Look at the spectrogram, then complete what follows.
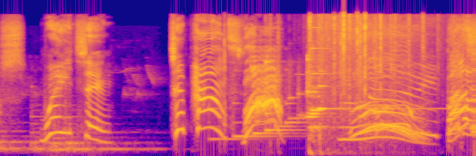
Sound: screams

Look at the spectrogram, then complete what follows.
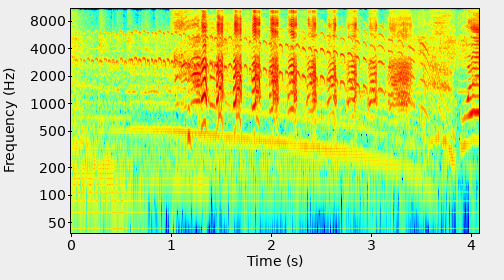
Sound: laughter

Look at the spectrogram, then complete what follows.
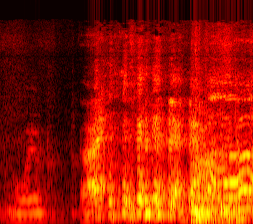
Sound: laughter

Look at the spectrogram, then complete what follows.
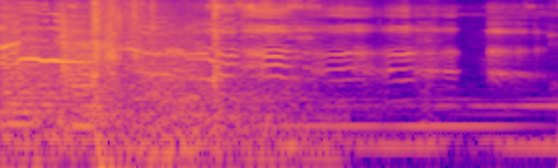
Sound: woman screaming; stone thud

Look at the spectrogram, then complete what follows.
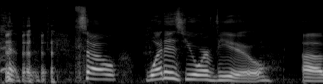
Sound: laughter

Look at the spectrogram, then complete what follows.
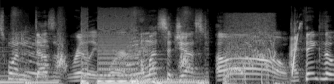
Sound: buzzing

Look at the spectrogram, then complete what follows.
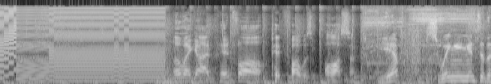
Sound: buzzing sound

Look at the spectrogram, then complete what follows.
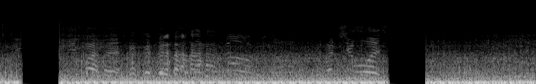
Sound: laughter

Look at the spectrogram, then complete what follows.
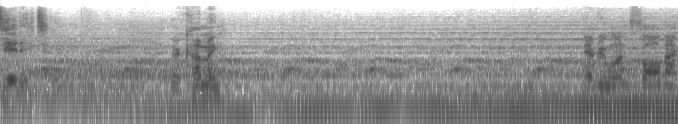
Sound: sirens approaching

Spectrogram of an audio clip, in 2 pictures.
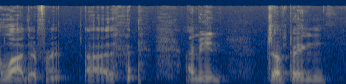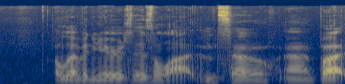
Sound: laugh

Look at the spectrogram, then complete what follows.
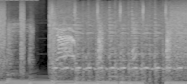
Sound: Screech

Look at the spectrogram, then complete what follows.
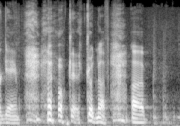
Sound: laughs

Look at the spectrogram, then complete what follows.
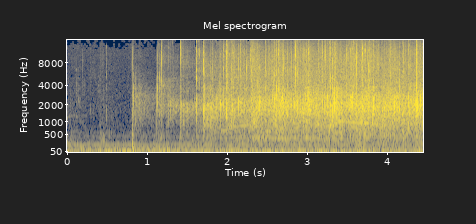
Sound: applause

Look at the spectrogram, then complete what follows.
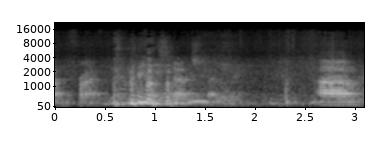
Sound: audience laughing

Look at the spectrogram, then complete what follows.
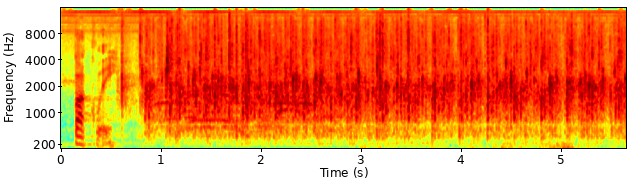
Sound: audience applauds

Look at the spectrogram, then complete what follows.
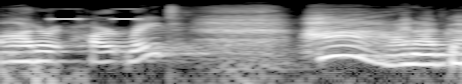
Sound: timer beeps

